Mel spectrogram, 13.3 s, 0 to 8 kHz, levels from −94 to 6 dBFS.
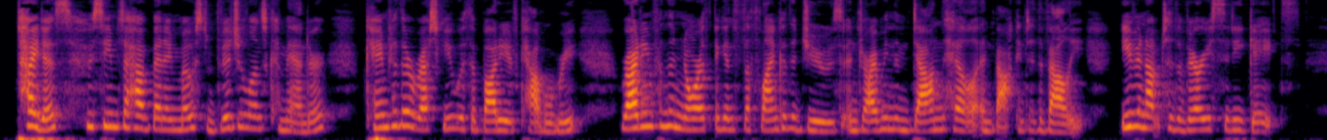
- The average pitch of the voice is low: No, high, 235 Hz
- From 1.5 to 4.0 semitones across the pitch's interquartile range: Yes, average, 3.5 semitones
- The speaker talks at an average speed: No, fast, 210 wpm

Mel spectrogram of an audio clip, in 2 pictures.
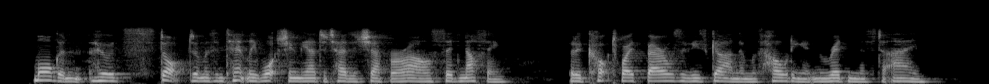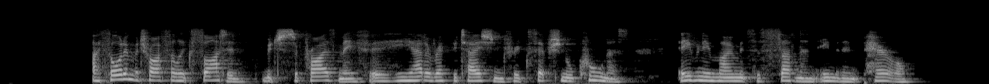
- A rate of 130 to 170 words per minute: Yes, average, 165 wpm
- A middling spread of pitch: Yes, average, 3.5 semitones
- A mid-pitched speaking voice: Yes, medium, 155 Hz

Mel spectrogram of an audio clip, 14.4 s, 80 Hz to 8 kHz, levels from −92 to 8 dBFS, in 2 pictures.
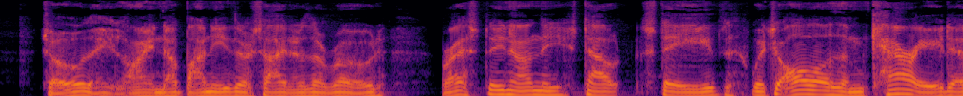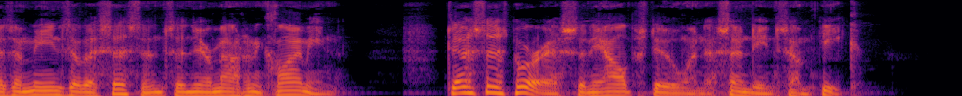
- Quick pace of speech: No, average, 165 wpm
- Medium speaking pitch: No, low, 110 Hz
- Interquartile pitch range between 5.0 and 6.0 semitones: No, average, 3.3 semitones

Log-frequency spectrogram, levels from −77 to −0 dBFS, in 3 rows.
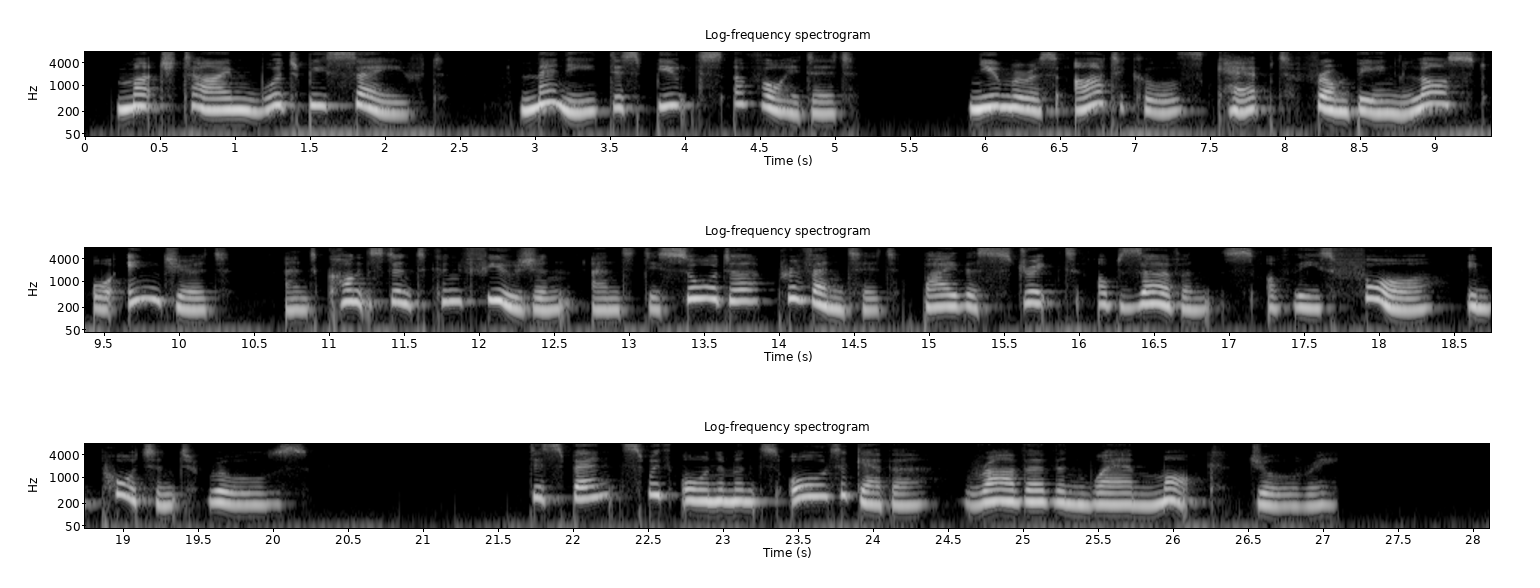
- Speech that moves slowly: Yes, slow, 85 wpm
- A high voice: Yes, high, 220 Hz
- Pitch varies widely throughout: Yes, wide, 6.3 semitones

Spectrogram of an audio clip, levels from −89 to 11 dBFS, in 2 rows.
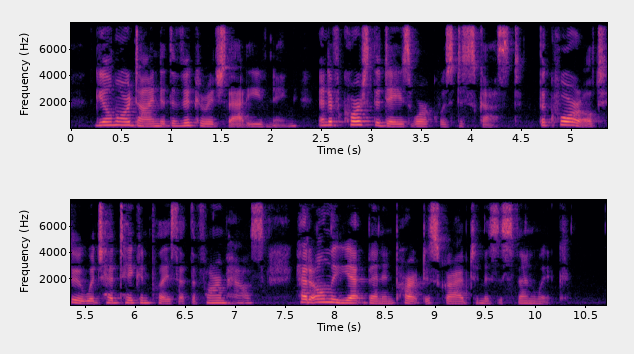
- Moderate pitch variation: Yes, average, 4.1 semitones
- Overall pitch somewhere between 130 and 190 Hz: Yes, medium, 185 Hz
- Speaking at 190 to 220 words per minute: Yes, average, 195 wpm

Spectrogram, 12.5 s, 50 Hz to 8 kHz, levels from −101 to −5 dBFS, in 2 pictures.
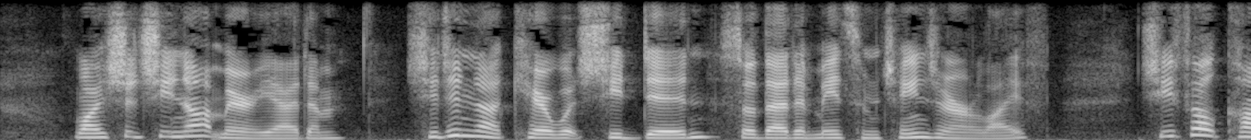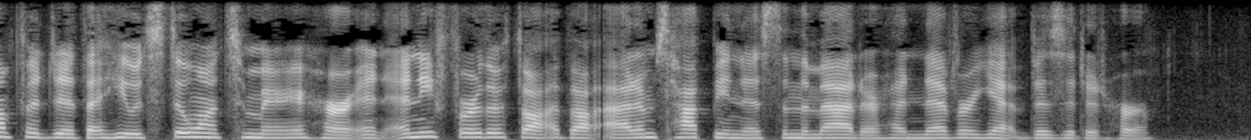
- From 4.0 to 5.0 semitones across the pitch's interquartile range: No, average, 3.5 semitones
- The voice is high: Yes, high, 205 Hz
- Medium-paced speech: No, fast, 230 wpm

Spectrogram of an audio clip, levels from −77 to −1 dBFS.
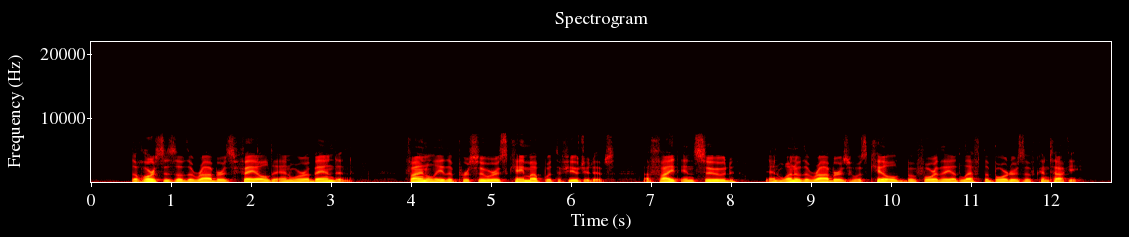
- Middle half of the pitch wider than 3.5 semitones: No, average, 3.2 semitones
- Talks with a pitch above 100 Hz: No, very low, 85 Hz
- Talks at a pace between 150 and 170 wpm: Yes, average, 165 wpm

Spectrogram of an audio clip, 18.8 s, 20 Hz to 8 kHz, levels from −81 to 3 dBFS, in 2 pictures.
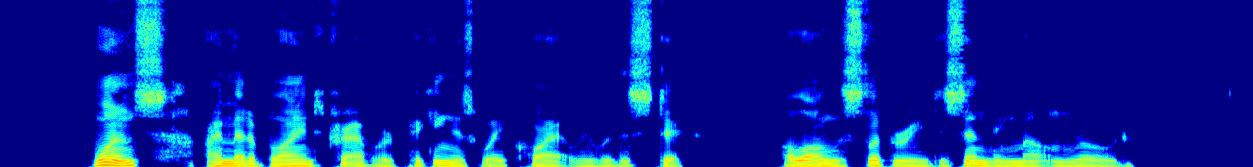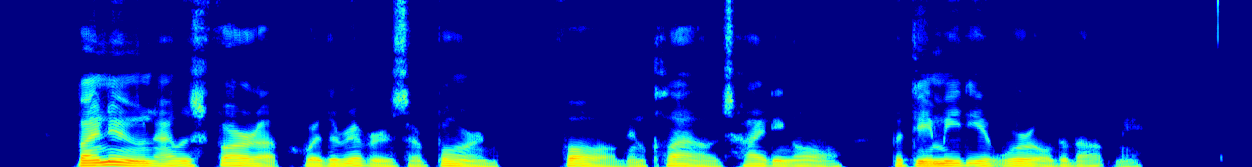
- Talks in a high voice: No, very low, 95 Hz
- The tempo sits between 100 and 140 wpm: Yes, slow, 135 wpm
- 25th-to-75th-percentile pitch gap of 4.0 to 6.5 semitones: Yes, average, 4.6 semitones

